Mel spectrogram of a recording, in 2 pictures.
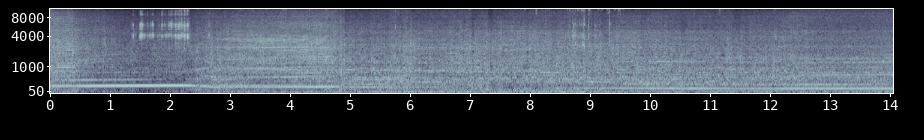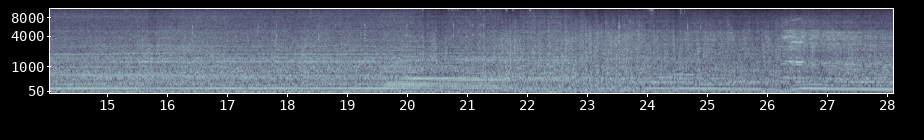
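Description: An MGB race car's 1.8-litre B-series four-cylinder engine, heard from on board the car, running hard under load with wind and road noise. Its note steps down about two seconds in and again about eight seconds in, then holds steady for a long stretch before dipping slightly near the end.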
